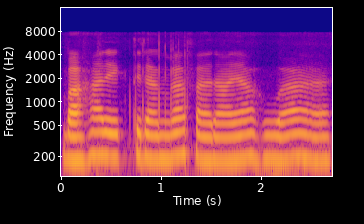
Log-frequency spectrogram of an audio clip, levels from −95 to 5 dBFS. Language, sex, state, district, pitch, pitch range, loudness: Hindi, female, Jharkhand, Palamu, 185 Hz, 180-195 Hz, -18 LUFS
